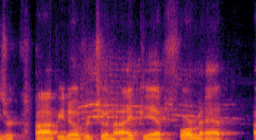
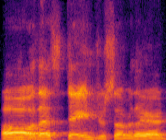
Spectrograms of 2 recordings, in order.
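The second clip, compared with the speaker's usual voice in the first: play-acted sarcastic alarm, raised and high; 7 semitones higher, 8 dB louder than usual. Mocking what the media always says about the web: mocking the media's warnings. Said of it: "based on what, what the media says all the time".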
